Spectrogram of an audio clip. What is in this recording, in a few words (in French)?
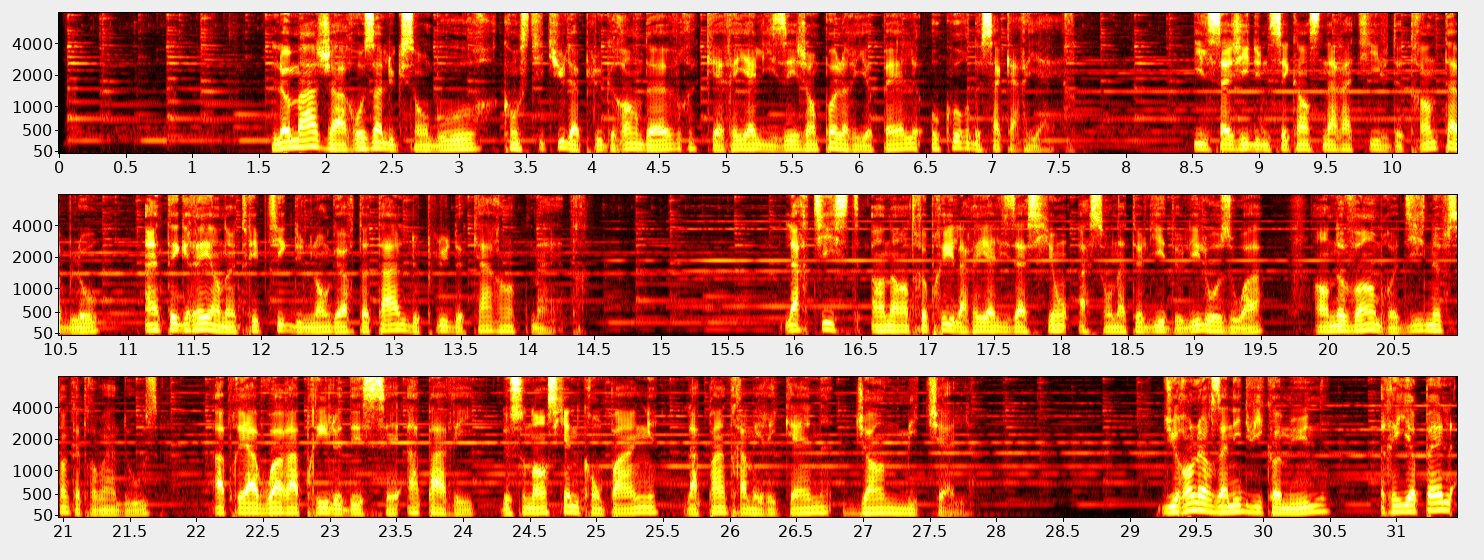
Narration; Hommage Rosa L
